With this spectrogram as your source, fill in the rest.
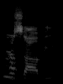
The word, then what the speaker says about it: Razavi: It's Razavi.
